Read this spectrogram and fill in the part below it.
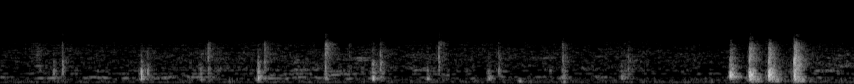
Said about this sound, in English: No need to stand knocking, my dear. Come in.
